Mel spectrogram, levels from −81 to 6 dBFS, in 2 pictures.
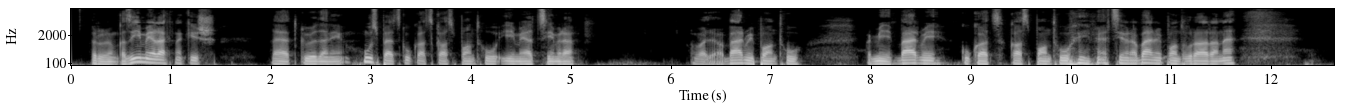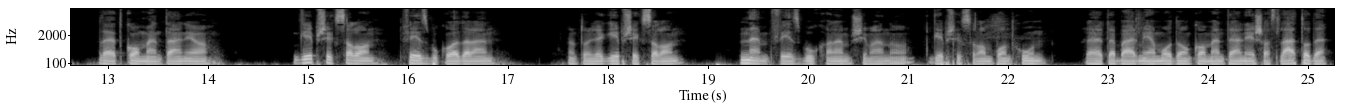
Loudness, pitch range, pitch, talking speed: -19 LUFS, 95-110 Hz, 100 Hz, 110 wpm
